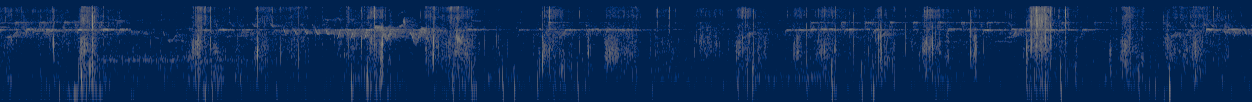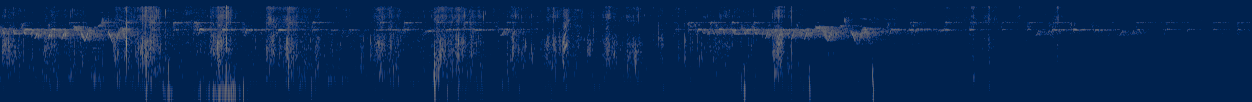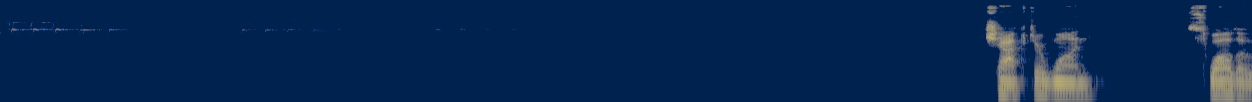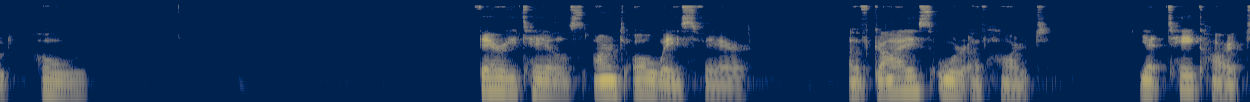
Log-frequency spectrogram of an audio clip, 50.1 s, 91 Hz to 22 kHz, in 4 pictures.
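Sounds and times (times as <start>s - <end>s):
footsteps: 0.0s - 21.4s.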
